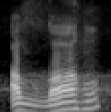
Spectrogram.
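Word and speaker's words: الله: Taf atau lam tafhim Jadi bagaimana cara membacanya yaitu dibaca tebal bunyinya khotamallahu Allahu khatamallahu bukan khotamallahu ya tapi khatamallahu jadi Allahu nah seperti itu jadi dibaca te tebal sedangkan lam tarkik itu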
